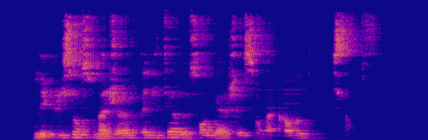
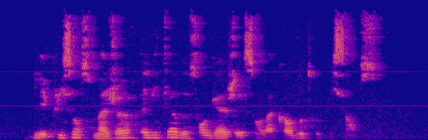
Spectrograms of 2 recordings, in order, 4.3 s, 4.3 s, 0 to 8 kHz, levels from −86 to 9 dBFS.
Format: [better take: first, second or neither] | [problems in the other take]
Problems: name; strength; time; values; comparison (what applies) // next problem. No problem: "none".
second | noise reduction (neural mask model DeepFilterNet 3)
